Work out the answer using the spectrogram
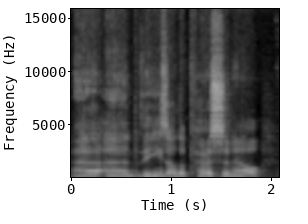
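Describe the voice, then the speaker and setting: A man's voice: mid-range voice, moderate pace, mellow, faint music behind. Playful man co-hosting a board game. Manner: playful, teasing, reads rulebook text with flourishes. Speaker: board game channel co-host. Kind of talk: game playthrough narration.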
